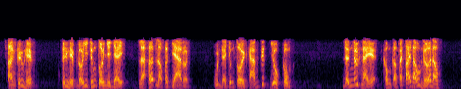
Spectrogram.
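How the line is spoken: Loud excited crowd. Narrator (Vietnamese): Người trong Minh giáo và Thiên Ương giáo xôn xao lớn tiếng kêu lên

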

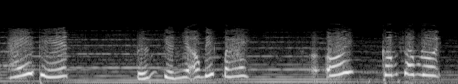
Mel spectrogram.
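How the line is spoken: Excited cheering. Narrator (Vietnamese): Chung Linh reo lên

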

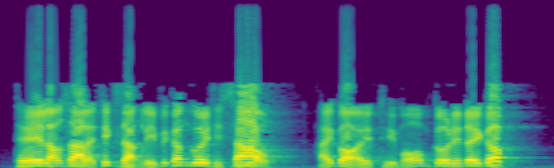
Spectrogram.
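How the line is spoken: Angry loud shout. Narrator (Vietnamese): Đái Độc Hành đã nổi giận hét to

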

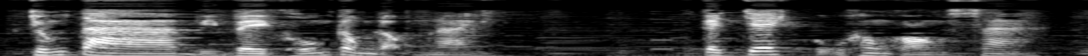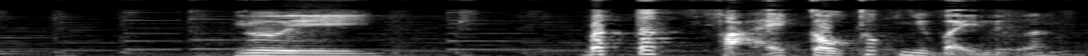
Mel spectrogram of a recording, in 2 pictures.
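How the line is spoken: Sighing voice. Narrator (Vietnamese): nghe một tiếng thở dài nói

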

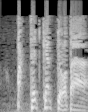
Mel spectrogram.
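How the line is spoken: Loud shout. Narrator (Vietnamese): Hoàng Nhan Hữu quát to

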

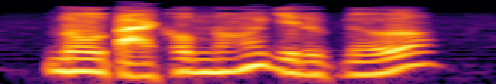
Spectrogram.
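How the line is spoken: Lowered voice. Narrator (Vietnamese): Di Tiểu Bảo hạ giọng nói

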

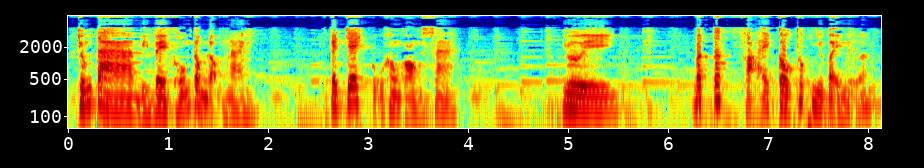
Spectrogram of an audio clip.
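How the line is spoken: Sighing. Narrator (Vietnamese): một tiếng thở dài nói

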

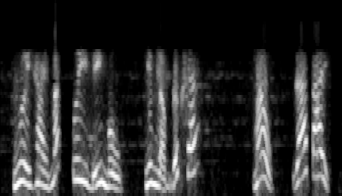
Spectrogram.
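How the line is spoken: Smiling. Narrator (Vietnamese): Huy Nguyệt Sứ mỉm cười nói

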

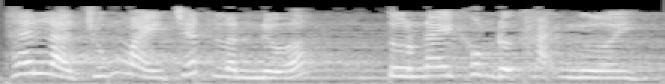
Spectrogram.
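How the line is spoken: Angry shout. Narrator (Vietnamese): Lê Chân quát

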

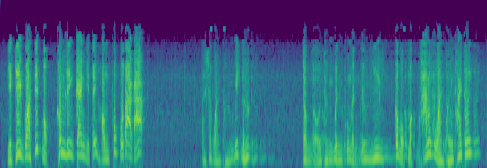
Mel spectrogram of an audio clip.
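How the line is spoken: Cold scornful speech. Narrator (Vietnamese): Khang Hy hừ một tiếng, trừng mắt nhìn y, lạnh lùng nói

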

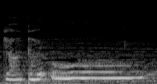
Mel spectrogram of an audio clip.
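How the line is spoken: Mournful, pleading moan. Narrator (Vietnamese): Quasimodo lại rên lên, giọng ai oán, van xin

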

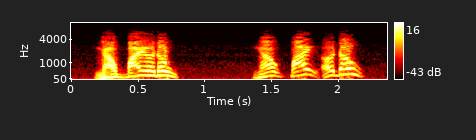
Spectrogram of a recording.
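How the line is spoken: Loud shouting men. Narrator (Vietnamese): Bốn hán tử áo xanh ... quát lớn

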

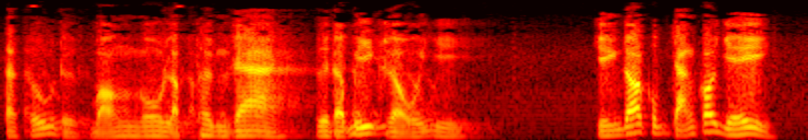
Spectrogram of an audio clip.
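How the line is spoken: Soft laugh, inner thought. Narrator (Vietnamese): Di Tiểu Bảo cười khẽ một tiếng, nghĩ thầm

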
